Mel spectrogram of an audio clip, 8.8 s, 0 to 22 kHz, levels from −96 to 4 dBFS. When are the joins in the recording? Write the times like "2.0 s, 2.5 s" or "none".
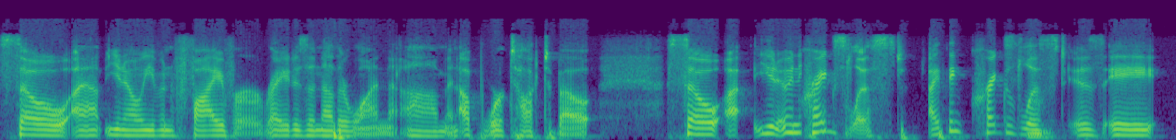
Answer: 3.4 s, 3.8 s, 6.0 s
